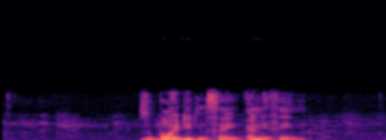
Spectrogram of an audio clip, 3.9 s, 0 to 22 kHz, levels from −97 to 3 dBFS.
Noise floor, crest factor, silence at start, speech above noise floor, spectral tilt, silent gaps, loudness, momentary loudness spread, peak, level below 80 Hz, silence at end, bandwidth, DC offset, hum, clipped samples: -66 dBFS; 20 dB; 1.4 s; 38 dB; -6.5 dB/octave; none; -29 LUFS; 14 LU; -12 dBFS; -66 dBFS; 0.8 s; 8 kHz; under 0.1%; none; under 0.1%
